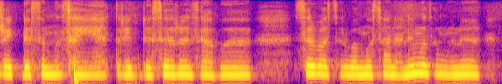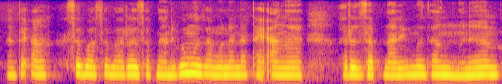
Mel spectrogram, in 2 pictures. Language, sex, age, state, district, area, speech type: Bodo, female, 18-30, Assam, Udalguri, urban, spontaneous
